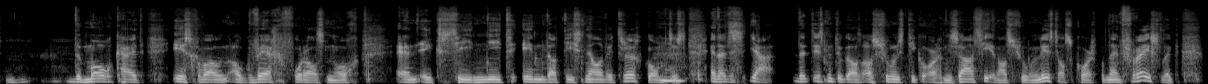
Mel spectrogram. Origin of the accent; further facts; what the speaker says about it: Netherlands; Ik ben natuurlijk gewoon in mijn hart nog gewoon een polderjongen. En Nederland is mijn vaderland en zal het ook altijd blijven.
